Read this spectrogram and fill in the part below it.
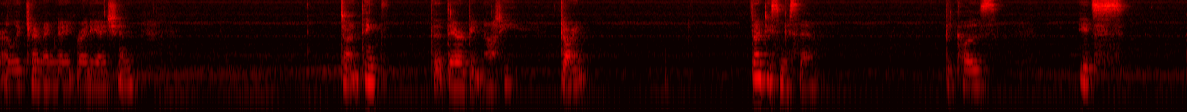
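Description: A middle-aged woman speaks calmly and thoughtfully, close by, with pauses between phrases.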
